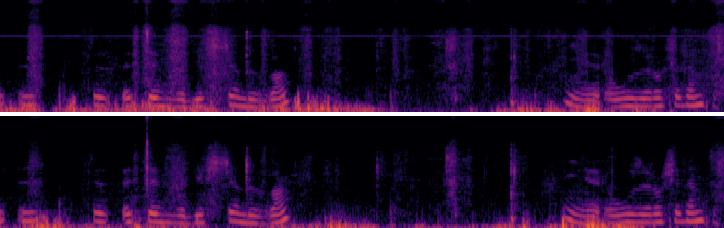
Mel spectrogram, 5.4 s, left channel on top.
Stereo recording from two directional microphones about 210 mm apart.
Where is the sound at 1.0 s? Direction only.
40° left (ahead or behind).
